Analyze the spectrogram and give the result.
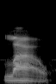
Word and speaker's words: Lowe: Brandon rhymes with now. Lau.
